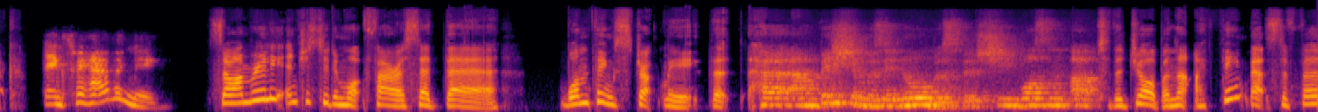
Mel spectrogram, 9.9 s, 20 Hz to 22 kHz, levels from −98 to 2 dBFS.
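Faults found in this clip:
Speech turns roomy and hollow from 5.77 to 8.24 s, after "thing struck me that". Sudden switch back before "to the job". Bass thins out. Level barely changes. Room noise rises to about 30 dB below the speech. Likely a switch to a distant microphone: the close mic's feed dropped, and a far-off pickup carried the room reflections and ambience.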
